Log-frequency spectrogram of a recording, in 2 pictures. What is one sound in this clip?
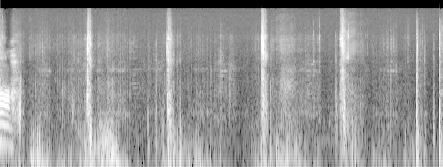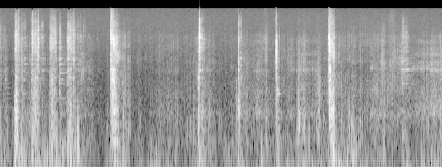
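A shovel scrapes and chops into dry soil, again and again.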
